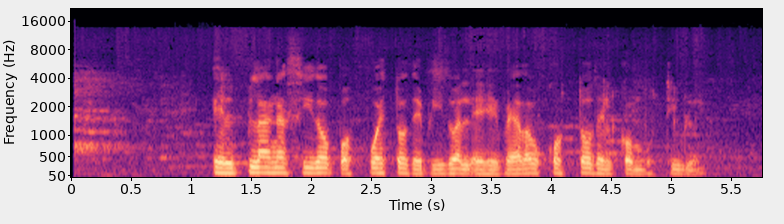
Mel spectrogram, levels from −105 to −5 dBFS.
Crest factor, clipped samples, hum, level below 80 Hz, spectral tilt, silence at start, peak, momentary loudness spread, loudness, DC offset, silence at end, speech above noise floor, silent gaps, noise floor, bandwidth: 16 dB; under 0.1%; none; -50 dBFS; -9 dB/octave; 0 s; -2 dBFS; 12 LU; -18 LUFS; under 0.1%; 0.5 s; 28 dB; none; -45 dBFS; 12 kHz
